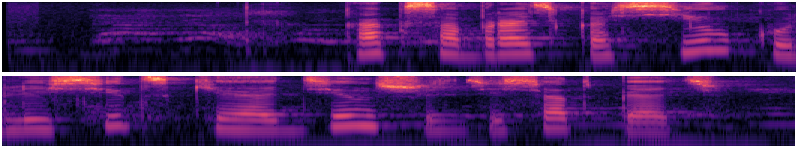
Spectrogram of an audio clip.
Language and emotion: Russian, neutral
